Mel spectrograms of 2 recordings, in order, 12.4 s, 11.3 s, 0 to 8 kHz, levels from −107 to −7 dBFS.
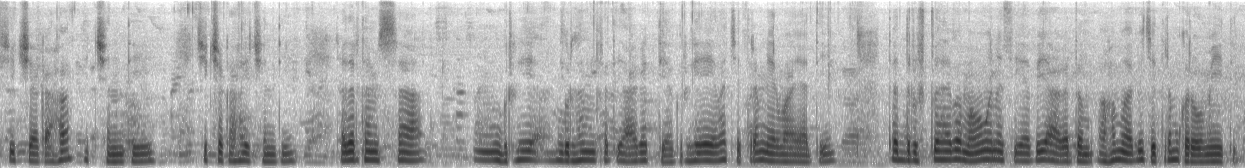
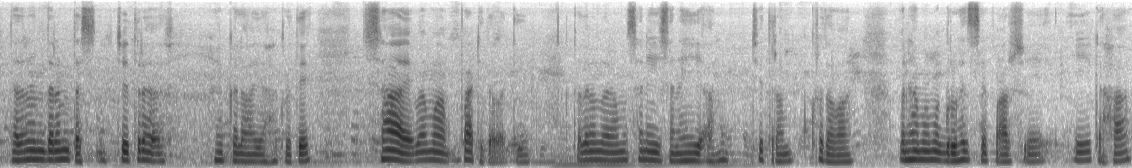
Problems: background sounds at intervals, background conversations at intervals, low volume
